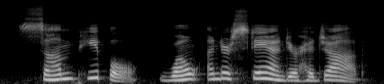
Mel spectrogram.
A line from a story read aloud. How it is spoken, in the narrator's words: Mama had said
